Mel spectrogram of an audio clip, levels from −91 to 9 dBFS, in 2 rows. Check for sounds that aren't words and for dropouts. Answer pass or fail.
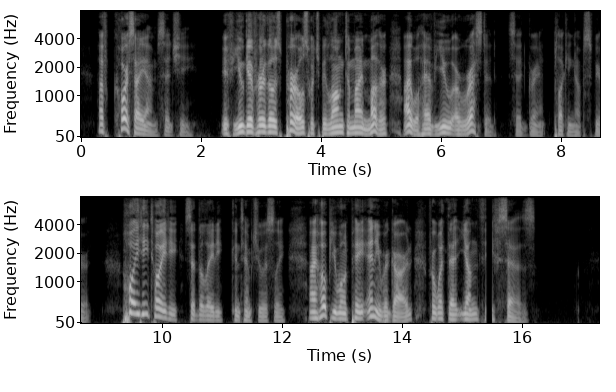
fail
